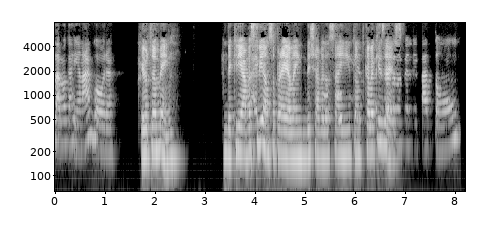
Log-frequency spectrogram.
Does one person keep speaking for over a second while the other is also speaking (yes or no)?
yes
